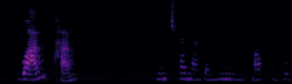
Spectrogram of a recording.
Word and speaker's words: 王鹏: This character 鹏 we pronounce the 鹏 by itself, from 朋友 friends. 朋友 okay, 鹏 that person name. 王鹏In China, the meaning more prefer for boy name. Wang Peng, where sudden name, like not as it's boy.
